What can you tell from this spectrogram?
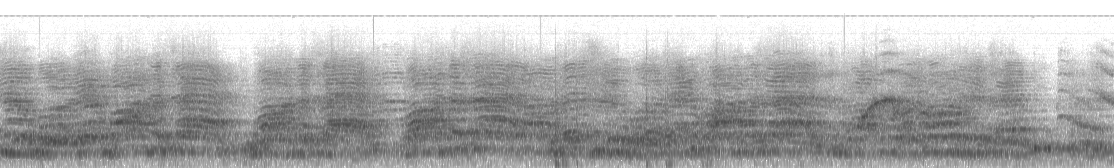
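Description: A group of preschool-age children singing a song together; the singing stops about a second before the end.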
